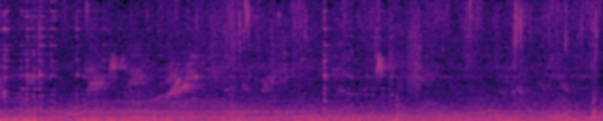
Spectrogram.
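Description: Faint outdoor ambience with scattered short bird chirps and a single sharp click about three seconds in.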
